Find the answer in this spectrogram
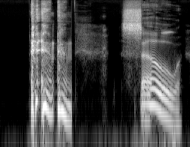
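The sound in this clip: A person clears their throat in two short, voiced bursts, followed by a breathy hiss and a longer vocal sound that falls in pitch.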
